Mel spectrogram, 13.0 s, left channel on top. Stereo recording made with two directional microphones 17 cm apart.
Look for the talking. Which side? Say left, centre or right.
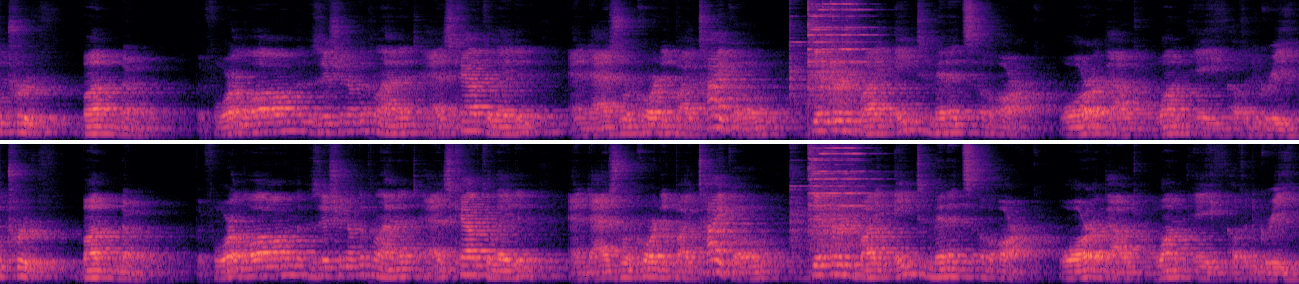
right.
